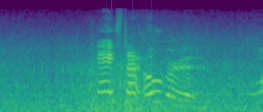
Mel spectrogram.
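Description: A young woman squeals with laughter close by.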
